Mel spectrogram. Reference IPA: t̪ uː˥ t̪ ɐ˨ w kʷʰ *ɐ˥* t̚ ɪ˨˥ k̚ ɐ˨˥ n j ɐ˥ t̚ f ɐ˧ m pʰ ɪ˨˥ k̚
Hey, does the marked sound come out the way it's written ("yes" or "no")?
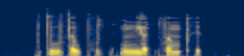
yes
